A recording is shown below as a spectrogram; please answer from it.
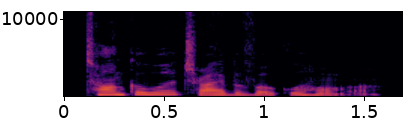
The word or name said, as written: Tonkawa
